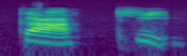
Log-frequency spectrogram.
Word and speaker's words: काकी: KAKI, काकी.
